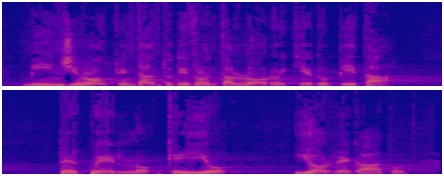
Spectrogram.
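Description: This man's voice sits fairly high, and his pitch moves in an ordinary way. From Reggio Calabria, southern Italy. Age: 40s. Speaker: witness, state informant. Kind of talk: court testimony. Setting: courtroom. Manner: halting.

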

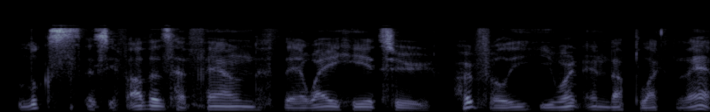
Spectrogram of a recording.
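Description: Pitch shifts in an ordinary way. The reading voice is unforced.

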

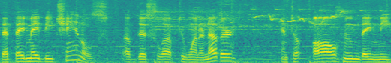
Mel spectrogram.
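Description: A man speaks with ordinary pitch variation while clear music plays in the background. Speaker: ceremony reader giving a blessing. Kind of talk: prayer reading at a wedding. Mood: warm, solemn. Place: garden. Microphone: podium.

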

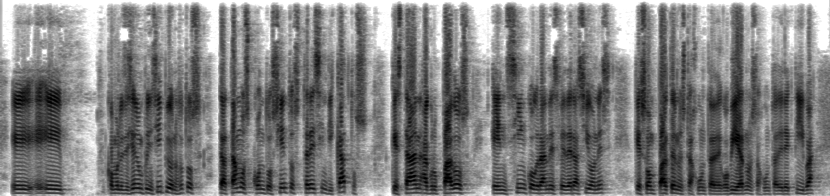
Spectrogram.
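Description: This man's pitch is fairly high, his intonation fairly even. He keeps a moderate pace. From Mexico, Oaxaca (Mixteca region); Oaxaca, Mexico. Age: 50s. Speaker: politician and public official; politician. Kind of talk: interview. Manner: halting, repeats words. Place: studio. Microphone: lapel.

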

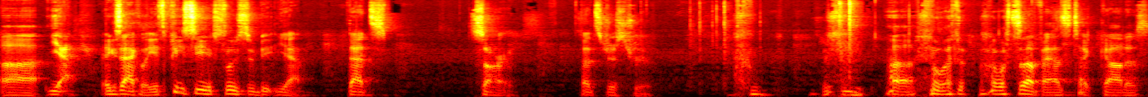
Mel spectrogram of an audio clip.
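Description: A man with a medium pitch talks at a moderate pace with ordinary pitch variation. He takes long, frequent pauses, and light background noise can be heard. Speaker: speedrunner streamer. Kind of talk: live stream game commentary. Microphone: headset.

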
